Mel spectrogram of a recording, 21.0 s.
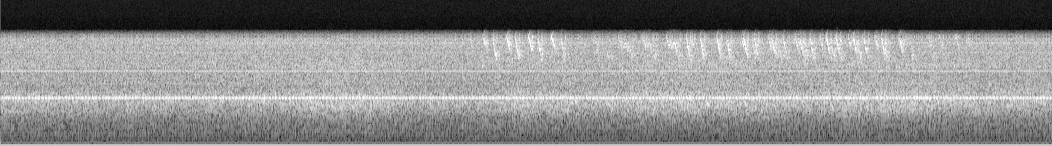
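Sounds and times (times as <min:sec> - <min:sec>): thin steady whine: 0:00.0 - 0:21.0
bird chirping: 0:09.6 - 0:19.5.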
